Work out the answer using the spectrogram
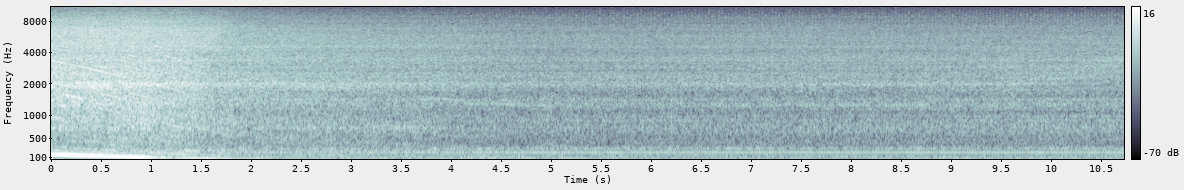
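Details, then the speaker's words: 2006 Toyota Corolla E12 1.4 VVT-i petrol, just after replacing the cracked multi-rib alternator belt; the engine catches with a brief rev, then settles into a smooth steady idle with no squeal or chirp. Normal idle, no belt squeal. "No tak jest wymienione i teraz odpalimy Zobaczymy czy piszczy czy nie"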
